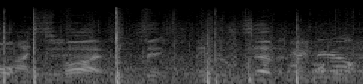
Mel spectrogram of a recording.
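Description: Football being kicked on a grass pitch: several sharp thuds of passes, roughly one every half second to second, with players' short shouts between them.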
